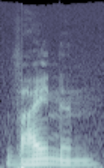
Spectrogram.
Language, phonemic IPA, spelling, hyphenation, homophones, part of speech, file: German, /ˈvaɪ̯nən/, weinen, wei‧nen, Weinen, verb, De-weinen.ogg
- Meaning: to weep, cry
